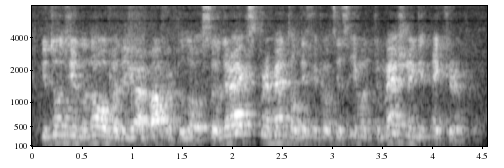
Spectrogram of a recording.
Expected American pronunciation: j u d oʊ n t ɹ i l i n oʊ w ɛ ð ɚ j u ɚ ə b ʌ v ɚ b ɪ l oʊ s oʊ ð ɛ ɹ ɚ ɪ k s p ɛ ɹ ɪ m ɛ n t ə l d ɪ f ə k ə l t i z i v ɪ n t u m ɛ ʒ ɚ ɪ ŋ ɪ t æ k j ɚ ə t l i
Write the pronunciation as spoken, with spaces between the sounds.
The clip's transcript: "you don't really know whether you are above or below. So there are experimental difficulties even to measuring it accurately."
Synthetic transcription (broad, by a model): j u d oʊ n t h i n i n oʊ w ɛ ð ɚ j u ɚ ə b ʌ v ɚ b ɪ l oʊ s oʊ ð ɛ ɹ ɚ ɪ k s p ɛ ɹ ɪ m ɛ n t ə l d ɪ f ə k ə l t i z i v ɪ n t u m ɛ ʒ ɚ ɪ ŋ ɪ t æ k j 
